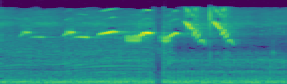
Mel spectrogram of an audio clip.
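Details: Double-collared seedeater in the wild, singing in a territorial dispute: a short string of clear, level high whistles followed by quick falling chirps, over a low background hum.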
